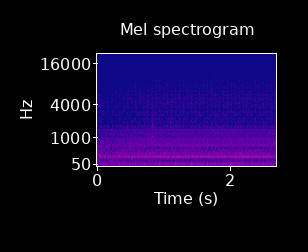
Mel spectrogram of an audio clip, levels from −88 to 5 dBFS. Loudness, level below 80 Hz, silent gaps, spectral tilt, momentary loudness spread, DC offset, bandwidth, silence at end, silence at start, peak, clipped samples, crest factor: -60 LUFS; -68 dBFS; none; -4 dB/octave; 1 LU; under 0.1%; 15.5 kHz; 0 s; 0 s; -46 dBFS; under 0.1%; 12 dB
